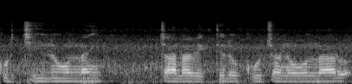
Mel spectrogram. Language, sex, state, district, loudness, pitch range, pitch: Telugu, male, Telangana, Mahabubabad, -20 LUFS, 135-140 Hz, 140 Hz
